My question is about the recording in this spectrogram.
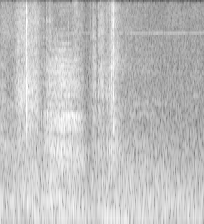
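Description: Faint rustling of watercolour paper as a hand moves over the sheet, with two light clicks in the first second or so.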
